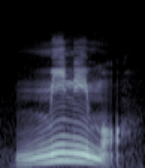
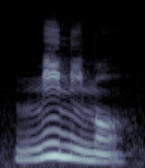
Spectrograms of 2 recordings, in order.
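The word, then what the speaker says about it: mínimo: okay and these are words that have a stress on the third to the last syllable and these words always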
